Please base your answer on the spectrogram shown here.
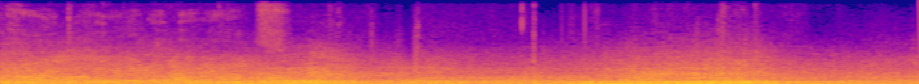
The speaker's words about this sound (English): when a twin-engine jet fighter flies by just a few hundred feet above the ground,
